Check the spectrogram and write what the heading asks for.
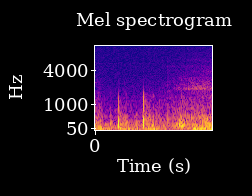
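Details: Resonant percussion note over the lungs during posterior thorax physical examination of an adult woman.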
